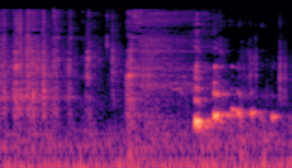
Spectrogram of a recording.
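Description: Light clicks and rustling of a plastic lanyard card holder being handled, then a short, loud, high-pitched excited vocal sound near the end.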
